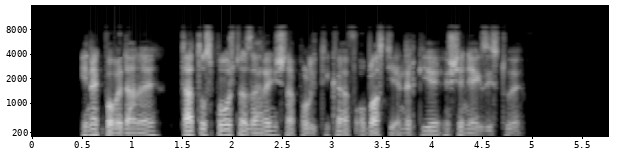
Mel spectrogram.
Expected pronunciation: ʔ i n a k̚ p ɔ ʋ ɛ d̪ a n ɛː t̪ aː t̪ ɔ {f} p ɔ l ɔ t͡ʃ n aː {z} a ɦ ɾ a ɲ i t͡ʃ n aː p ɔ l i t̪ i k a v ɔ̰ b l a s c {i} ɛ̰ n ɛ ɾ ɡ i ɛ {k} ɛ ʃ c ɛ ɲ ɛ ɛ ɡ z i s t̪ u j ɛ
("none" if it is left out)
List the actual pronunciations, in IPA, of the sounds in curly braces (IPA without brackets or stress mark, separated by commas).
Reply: s, z, i, ʔ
